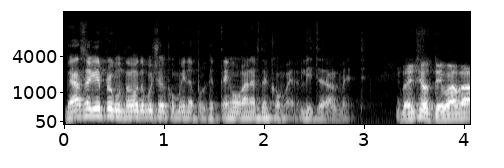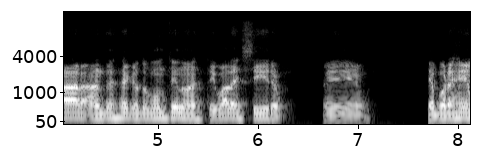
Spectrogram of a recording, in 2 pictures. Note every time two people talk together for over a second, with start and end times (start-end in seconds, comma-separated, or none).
none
